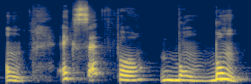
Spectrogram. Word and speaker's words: bonbon: Except for bonbon. You will notice that bonbon is spelled B-O-N, B-O-N. It's like saying good, good. bon, bon, okay?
